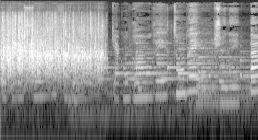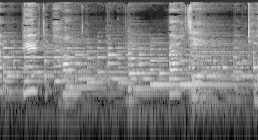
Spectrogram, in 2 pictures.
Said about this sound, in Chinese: 拍拍手。 自己拍。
